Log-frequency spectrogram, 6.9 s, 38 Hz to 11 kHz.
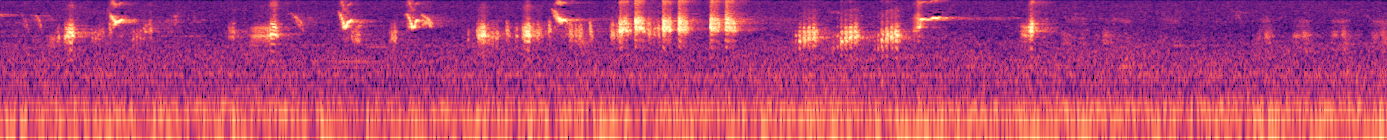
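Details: Oriental reed warbler singing, captured on a Sony A7M3 camera: a loud, continuous stream of harsh, rasping syllables and sharp clicky notes, some repeated in quick groups, over a low background hum.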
